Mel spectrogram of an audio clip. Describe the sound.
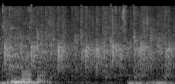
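An audience claps steadily, a dense crackle of many hands close by, with a brief murmur of voices underneath near the start.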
